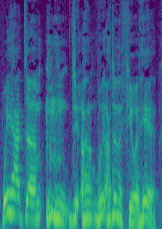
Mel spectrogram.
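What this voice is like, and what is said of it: Hoarse, croaky voice. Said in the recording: “I've got a frog in my throat.”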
